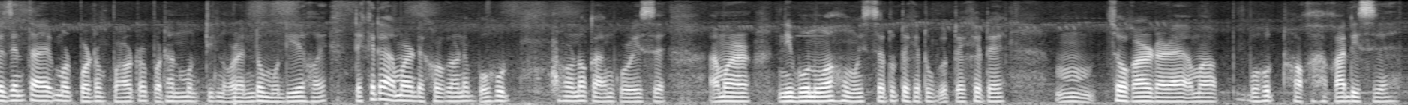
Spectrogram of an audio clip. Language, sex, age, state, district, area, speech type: Assamese, male, 45-60, Assam, Dhemaji, rural, spontaneous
